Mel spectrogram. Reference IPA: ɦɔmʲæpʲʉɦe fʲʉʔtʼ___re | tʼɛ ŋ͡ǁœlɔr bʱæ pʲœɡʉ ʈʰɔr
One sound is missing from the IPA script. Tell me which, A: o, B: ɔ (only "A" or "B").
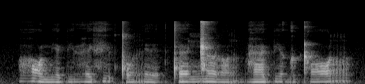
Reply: A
